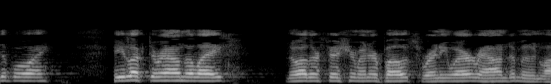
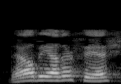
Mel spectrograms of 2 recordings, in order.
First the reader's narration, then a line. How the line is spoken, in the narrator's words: said his father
